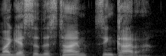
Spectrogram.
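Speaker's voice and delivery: put-on words rolled in a Latin American accent.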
